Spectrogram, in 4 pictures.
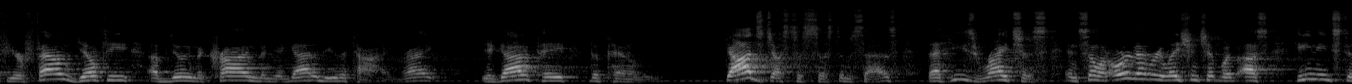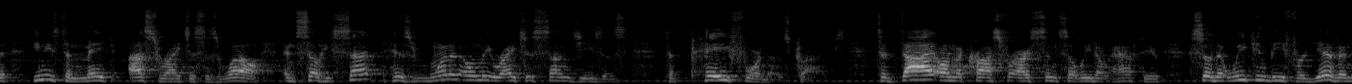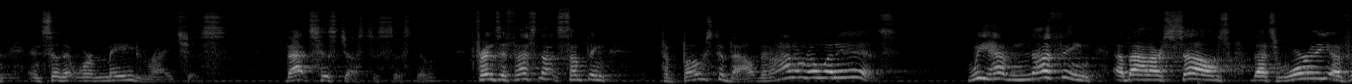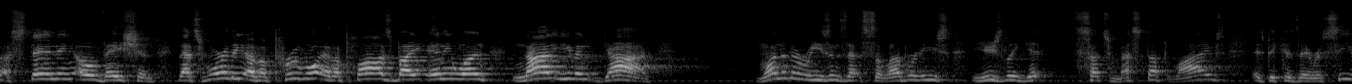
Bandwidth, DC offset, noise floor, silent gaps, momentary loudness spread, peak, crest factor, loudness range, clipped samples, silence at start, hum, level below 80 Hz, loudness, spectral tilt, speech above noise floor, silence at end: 16 kHz; under 0.1%; -68 dBFS; none; 19 LU; -14 dBFS; 22 dB; 10 LU; under 0.1%; 0 s; none; -84 dBFS; -35 LUFS; -4.5 dB/octave; 32 dB; 0 s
